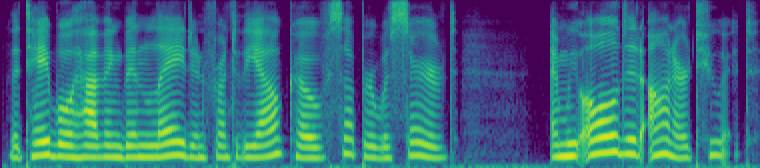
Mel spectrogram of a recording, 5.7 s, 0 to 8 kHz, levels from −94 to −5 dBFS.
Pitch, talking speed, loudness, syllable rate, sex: 215 Hz, 210 wpm, -17 LUFS, 5.6 syllables/s, female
